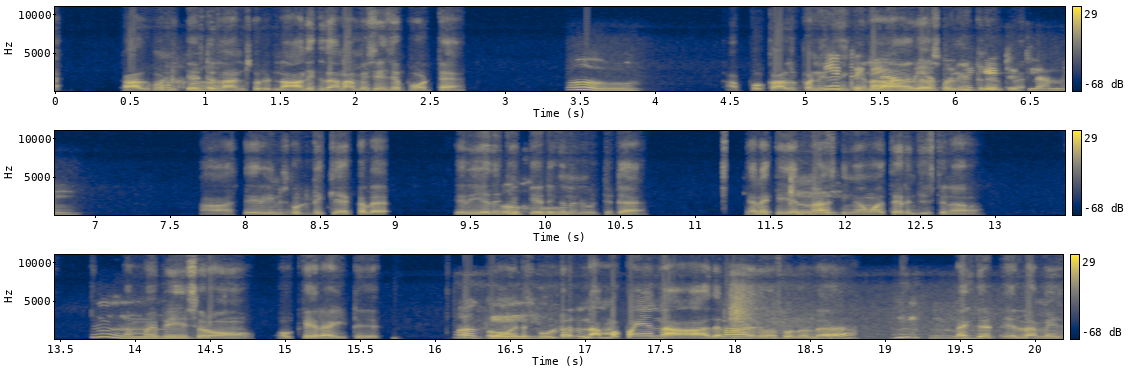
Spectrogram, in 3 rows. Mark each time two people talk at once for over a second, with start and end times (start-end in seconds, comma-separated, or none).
5.1-6.5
